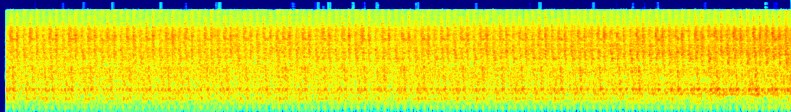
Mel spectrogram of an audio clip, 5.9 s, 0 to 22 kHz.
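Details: Suzuki Alto HA24 engine bay, idle: fast, light clatter from the air cleaner box whose supporting rubber bushing has worn away; supporting the box by finger confirms it as the source.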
